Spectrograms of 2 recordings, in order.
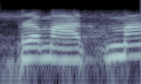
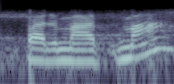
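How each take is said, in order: First: परमात्मा said as "pra-maatma"; mispronounced परमात्मा. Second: Said in the usual way. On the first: Shown as a demonstration. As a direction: run p and r together at the start of परमात्मा. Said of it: "परमात्मा अशुद्ध है". (परमात्मा को गलत "प्रमात्मा" बोलना) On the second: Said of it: "शुद्ध".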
